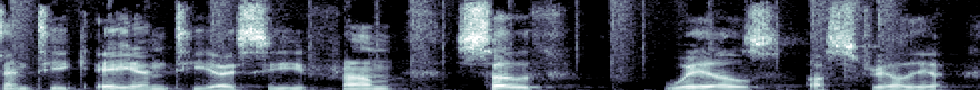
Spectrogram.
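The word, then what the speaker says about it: Antic: he's a senator I think his name is antique it's pronounced antique a-n-t-i-c from South Wales Australia yeah he got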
